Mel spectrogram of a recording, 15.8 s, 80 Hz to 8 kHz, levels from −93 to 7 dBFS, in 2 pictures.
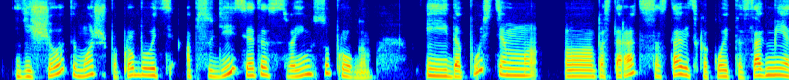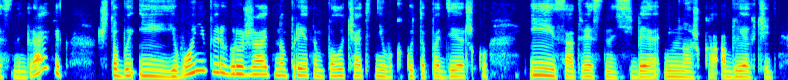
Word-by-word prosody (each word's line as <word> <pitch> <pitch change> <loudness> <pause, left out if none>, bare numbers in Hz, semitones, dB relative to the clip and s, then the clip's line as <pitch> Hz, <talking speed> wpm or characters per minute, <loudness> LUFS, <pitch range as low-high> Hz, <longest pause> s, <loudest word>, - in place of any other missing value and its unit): Еще 170 - 0
ты 225 - -3
можешь 235 +6 -2
попробовать 205 -1 0
обсудить 185 - -1
это 200 +2 +2
со 190 - -5
своим 185 +8 0
супругом 185 - -3 0.5
и, 190 -2 +2
допустим, 205 - +1 0.3
а, 180 -1 +3
постараться 235 +8 0
составить 210 +4 +2
какой-то 160 0 -2
совместный 195 -1 +2
график, 390 - 0 0.3
чтобы 195 -1 0
и - - -3
его 180 +4 +3
не 345 +3 +3
перегружать, 240 -7 +4
но 205 -1 0
при 210 +1 +1
этом 185 -3 -4
получать 190 0 -1
от - - -28
него 175 -3 -3
какую-то 175 0 -5
поддержку, 175 +1 -2 0.4
и, 210 -3 +4
соответственно, 165 -1 -2
себе 165 +2 +1
немножко 160 -2 -3
облегчить 165 -2 -1
185 Hz, 135 wpm, -23 LUFS, 170-215 Hz, 0.5 s, перегружать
